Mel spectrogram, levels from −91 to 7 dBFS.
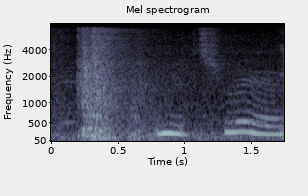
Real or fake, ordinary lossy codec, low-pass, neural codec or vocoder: real; none; 7.2 kHz; none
